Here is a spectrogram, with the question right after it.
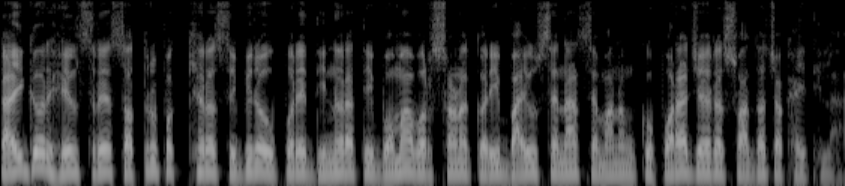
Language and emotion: Odia, neutral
